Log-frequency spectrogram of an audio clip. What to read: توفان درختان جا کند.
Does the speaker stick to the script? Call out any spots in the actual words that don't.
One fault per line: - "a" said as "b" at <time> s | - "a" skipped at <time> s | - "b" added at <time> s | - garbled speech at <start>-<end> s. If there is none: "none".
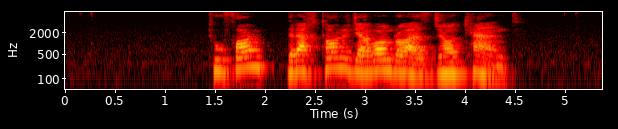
- "جوان را از" added at 2.9 s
